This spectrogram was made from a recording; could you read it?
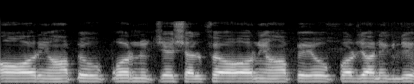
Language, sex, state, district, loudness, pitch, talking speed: Hindi, male, Odisha, Nuapada, -13 LUFS, 140 Hz, 200 wpm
